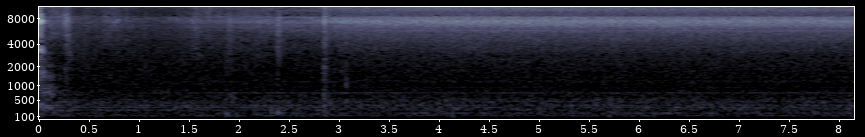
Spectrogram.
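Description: Faint, steady high-pitched hiss from the tweeter of an Edifier R2750DB active speaker turned up to maximum volume with no input connected, a little louder from about three seconds in. The owner takes the hiss for a manufacturing defect. A few faint clicks in the first three seconds.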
